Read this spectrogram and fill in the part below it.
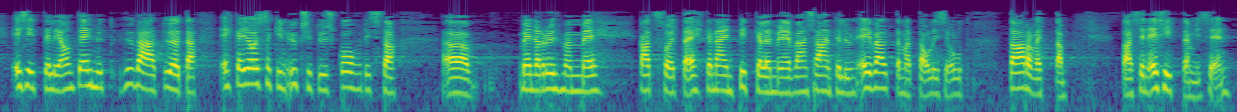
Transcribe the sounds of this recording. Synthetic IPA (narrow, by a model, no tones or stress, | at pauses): ʔesit̪ːeliæont̪ehnyt̪hyʋæːt̪yøt̪æʔehkæjoisːɑkinyksit̪yiskohdisːɑ | əː | meinːæryhmæmːekɑt̪soet̪ːæehkænæimpit̪kælːemeneʋæːnsæːnt̪elyneiʋælt̪ːæmæt̪ːæolisiolːut̪ | t̪ɑrʋet̪ːɑ | t̪ɑissenesit̪ːæmisḛːn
